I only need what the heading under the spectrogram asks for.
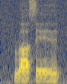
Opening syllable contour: low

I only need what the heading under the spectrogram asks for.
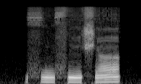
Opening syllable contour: low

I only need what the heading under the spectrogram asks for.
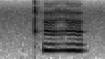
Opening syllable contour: high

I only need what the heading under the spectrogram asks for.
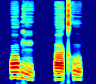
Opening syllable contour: high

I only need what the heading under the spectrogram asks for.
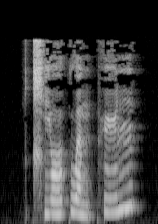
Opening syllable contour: rising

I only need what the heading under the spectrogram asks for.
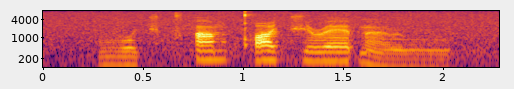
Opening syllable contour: low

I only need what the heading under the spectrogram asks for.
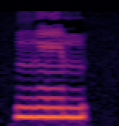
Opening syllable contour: high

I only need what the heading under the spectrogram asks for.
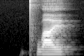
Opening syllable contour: high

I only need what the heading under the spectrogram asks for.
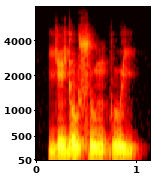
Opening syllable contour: rising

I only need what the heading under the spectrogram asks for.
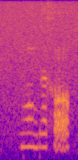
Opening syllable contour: low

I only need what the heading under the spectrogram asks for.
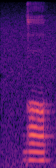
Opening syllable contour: low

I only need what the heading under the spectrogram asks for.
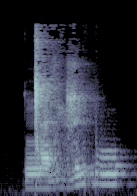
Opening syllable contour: low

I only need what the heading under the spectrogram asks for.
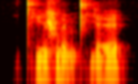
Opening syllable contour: rising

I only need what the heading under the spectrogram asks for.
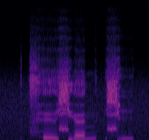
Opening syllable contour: high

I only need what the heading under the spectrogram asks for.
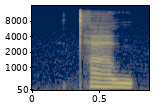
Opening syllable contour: low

